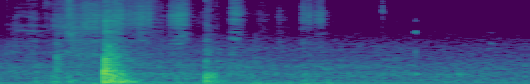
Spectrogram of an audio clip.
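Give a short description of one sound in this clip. Garden loppers snap shut with a sharp click.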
